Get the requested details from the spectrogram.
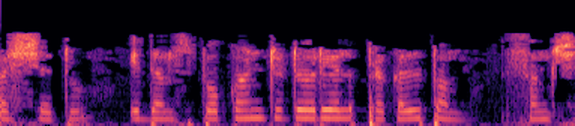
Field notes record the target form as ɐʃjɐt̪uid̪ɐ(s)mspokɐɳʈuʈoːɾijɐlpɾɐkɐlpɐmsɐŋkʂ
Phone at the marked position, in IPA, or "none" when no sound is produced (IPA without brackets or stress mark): none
